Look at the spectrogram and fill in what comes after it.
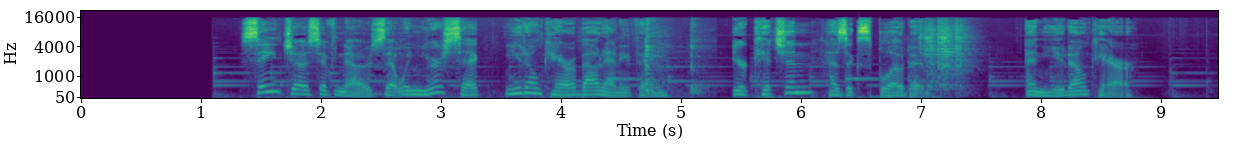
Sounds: Cough, Music, Speech

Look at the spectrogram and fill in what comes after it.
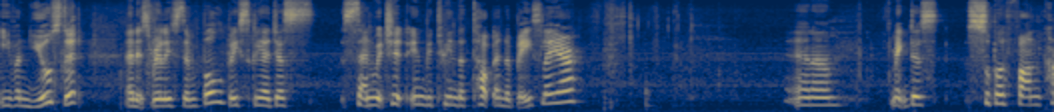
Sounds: Speech

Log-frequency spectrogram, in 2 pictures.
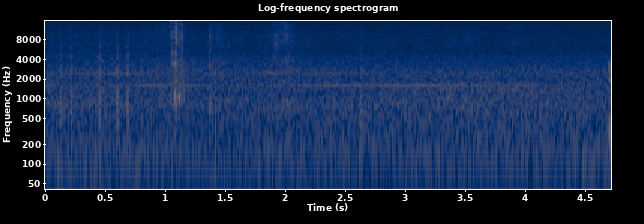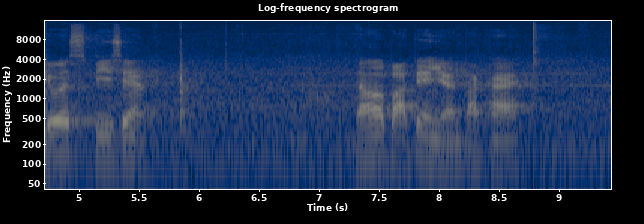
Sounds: Speech

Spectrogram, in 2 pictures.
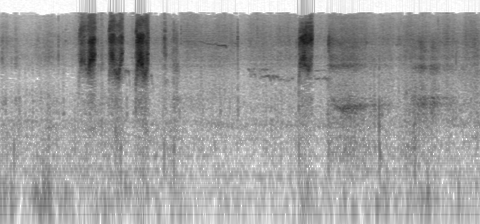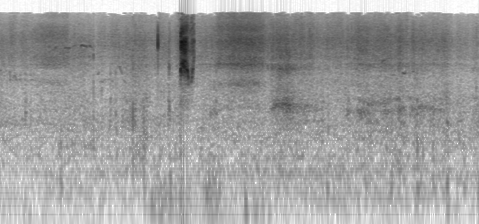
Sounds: Animal

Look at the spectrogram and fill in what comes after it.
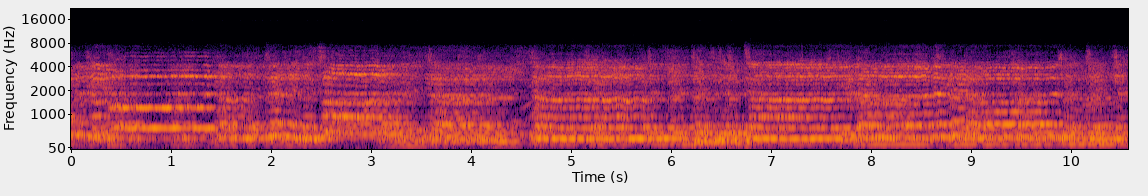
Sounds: A capella, Choir, Music, Singing, Chant, Vocal music

